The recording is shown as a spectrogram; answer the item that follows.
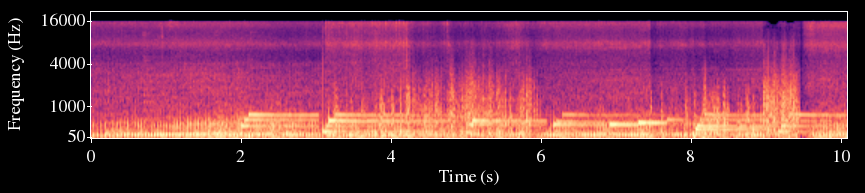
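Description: Motorcycle engine running steadily under way, with background music of held chords coming in about two seconds in and changing chord about once a second.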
